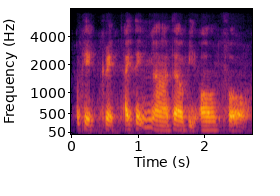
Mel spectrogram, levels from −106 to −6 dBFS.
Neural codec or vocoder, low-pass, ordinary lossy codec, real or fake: codec, 16 kHz, 4.8 kbps, FACodec; 7.2 kHz; none; fake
